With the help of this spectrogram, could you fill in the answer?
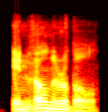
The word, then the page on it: invulnerable: British English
